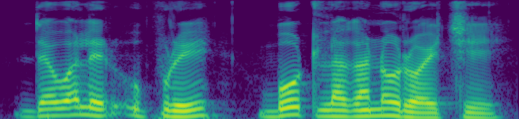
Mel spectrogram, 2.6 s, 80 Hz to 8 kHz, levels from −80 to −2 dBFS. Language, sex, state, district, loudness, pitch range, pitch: Bengali, male, West Bengal, Alipurduar, -14 LUFS, 135-170 Hz, 150 Hz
